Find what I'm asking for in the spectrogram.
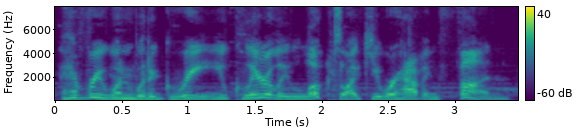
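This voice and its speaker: A woman's voice: mid-range voice, moderate pace, fairly bright tone, faint music behind, natural voice. A woman voicing a protective young mother in a dramatized story, accusing and sarcastic.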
